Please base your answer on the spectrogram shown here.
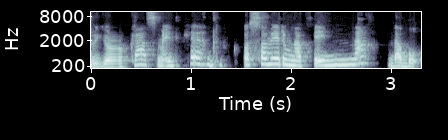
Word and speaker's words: penna: Pena, penna, pena, one N, penna, double N. So just longer and a bit stronger.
